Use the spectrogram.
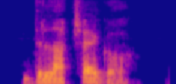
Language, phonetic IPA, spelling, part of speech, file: Polish, [dlaˈt͡ʃɛɡɔ], dlaczego, pronoun, Pl-dlaczego.ogg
